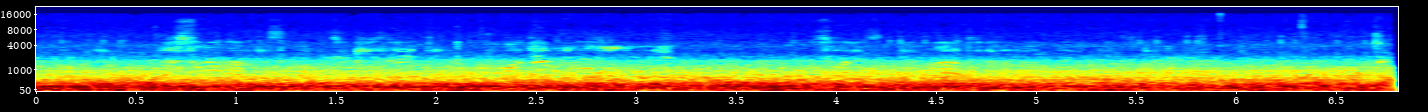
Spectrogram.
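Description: A car engine hums low and steady from inside the car as it drives.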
